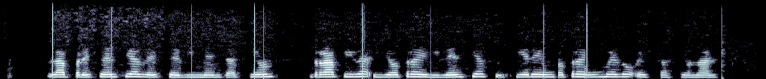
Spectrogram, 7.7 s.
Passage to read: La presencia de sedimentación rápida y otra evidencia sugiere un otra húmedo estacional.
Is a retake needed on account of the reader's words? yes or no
no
